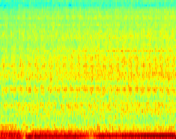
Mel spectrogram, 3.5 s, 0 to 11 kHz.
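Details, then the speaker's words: 1991 Ford F250 7.3L IDI diesel V8 at idle: deep rough rumble with uneven knocking, unchanged on plain diesel versus the WMO blend tank; injectors pop-tested low at about 1600 psi, then cleaned. "Here's the sound of it kind of knocking."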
